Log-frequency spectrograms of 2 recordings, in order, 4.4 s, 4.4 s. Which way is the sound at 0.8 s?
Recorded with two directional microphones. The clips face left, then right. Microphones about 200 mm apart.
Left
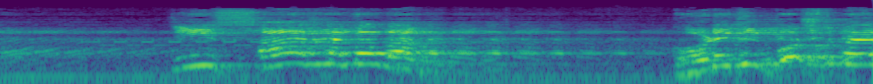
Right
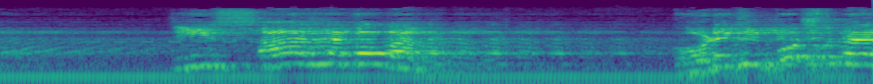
30° left (ahead or behind).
